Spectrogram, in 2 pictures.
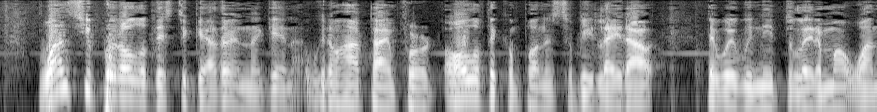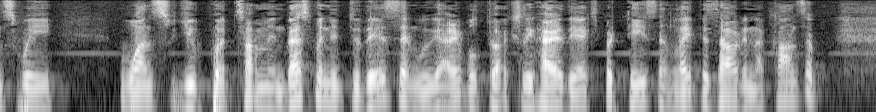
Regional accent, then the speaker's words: Guatemala; English is a second language; now in Northfield, United States; I live in Northfield, Minnesota. I'm from Guatemala.

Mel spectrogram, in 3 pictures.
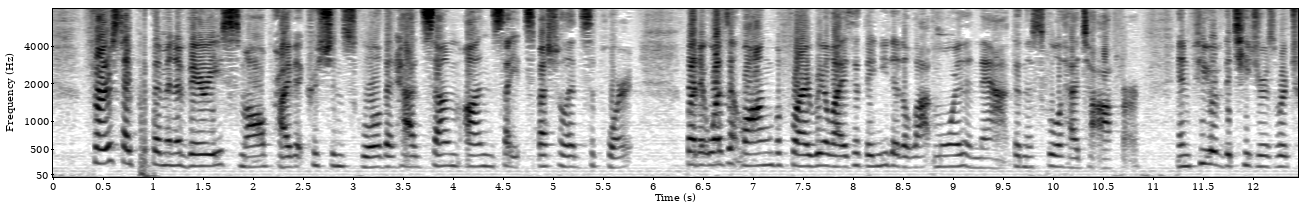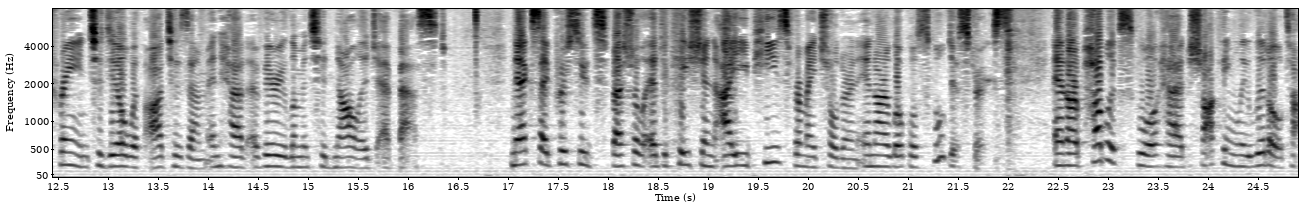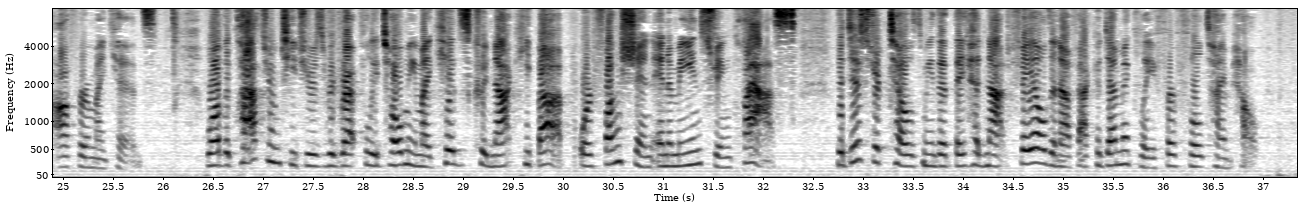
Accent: Eden Prairie, Minnesota, United States; I'm from Eden Prairie.

